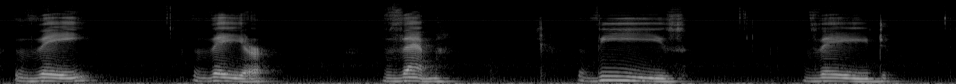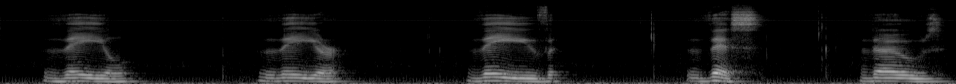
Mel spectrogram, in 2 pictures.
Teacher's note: now let's read the words that contain the voiced interdental fricative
